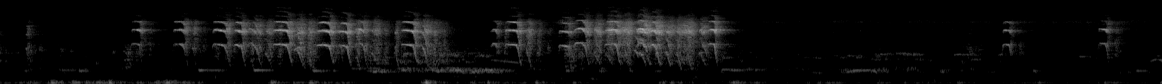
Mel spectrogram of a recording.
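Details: Early morning sparrow chirping in a village: bursts of sharp, high repeated chirps in a busy flurry for several seconds, then quieter with a few isolated notes; faint low background rumble.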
